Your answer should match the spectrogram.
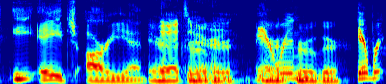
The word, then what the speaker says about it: Ehren: It's EHREN.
